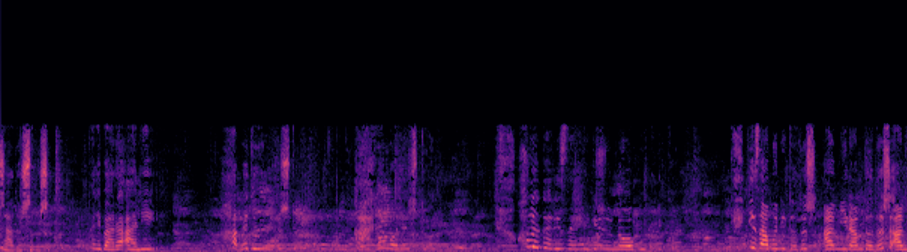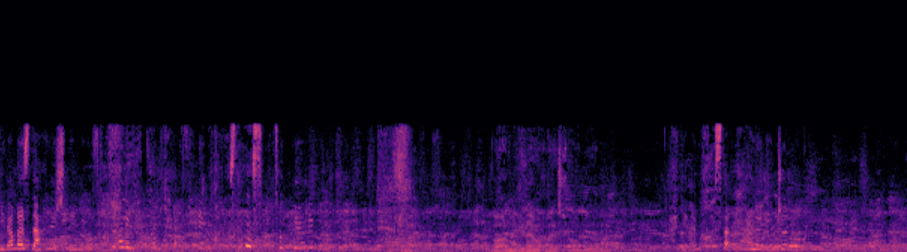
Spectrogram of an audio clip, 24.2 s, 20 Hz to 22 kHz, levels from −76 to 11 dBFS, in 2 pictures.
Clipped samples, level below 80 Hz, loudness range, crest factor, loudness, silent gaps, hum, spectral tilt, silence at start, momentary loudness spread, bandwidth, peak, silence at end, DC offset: under 0.1%; -54 dBFS; 8 LU; 22 dB; -28 LUFS; none; none; -2.5 dB/octave; 0 s; 16 LU; 11.5 kHz; -6 dBFS; 0 s; under 0.1%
